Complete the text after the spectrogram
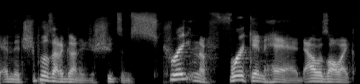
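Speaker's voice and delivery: ordinary talk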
